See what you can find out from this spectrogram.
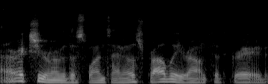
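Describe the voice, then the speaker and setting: This man speaks at a fairly low pitch with ordinary pitch variation. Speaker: personal vlogger. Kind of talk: casual storytelling monologue. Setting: home recording, no fan. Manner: casual, halting.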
